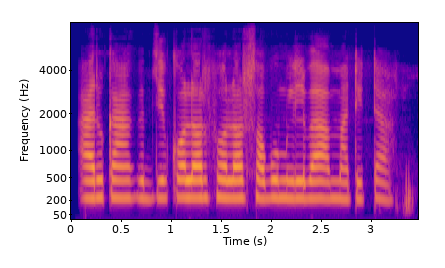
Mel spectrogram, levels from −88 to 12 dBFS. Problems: none marked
